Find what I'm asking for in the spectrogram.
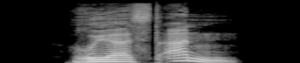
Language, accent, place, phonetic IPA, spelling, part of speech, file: German, Germany, Berlin, [ˌʁyːɐ̯st ˈan], rührst an, verb, De-rührst an.ogg
- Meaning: second-person singular present of anrühren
